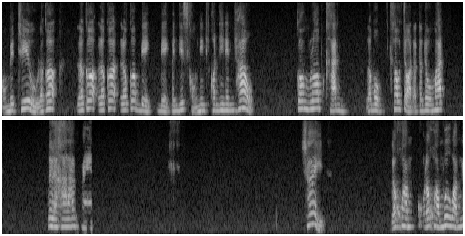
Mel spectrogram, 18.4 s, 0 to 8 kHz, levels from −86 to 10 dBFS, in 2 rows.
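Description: From 10.72 to 11.05 s the speech suddenly ducks by around 20 dB, most likely speech suppressed in double talk, with the echo canceller clamping down during overlap.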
